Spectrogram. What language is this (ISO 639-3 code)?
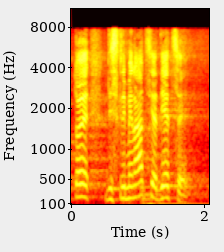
hrv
